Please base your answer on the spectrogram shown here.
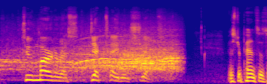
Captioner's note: cheering and applause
